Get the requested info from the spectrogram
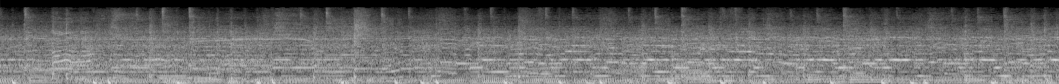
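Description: Live rock band playing an instrumental passage, an electric guitar out front over bass and a steady drum beat.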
